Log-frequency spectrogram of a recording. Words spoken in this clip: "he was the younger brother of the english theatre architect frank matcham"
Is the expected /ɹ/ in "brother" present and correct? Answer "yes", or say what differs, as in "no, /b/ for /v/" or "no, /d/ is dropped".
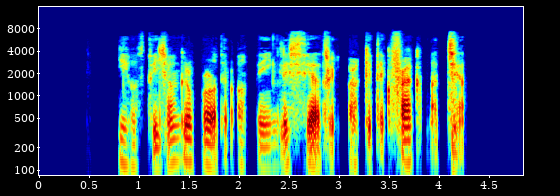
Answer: no, /ɹ/ is dropped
